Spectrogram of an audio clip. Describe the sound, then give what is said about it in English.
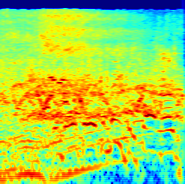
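A motorcycle ridden by a suspect fleeing a deputy brakes hard at a stop sign, its loud engine note sliding and wavering as it slows, over a continuous wash of busy traffic noise. “At a stop sign, the rider goes from the throttle to the brake.”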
